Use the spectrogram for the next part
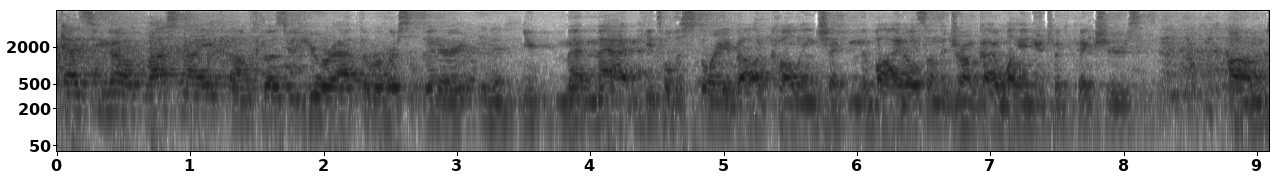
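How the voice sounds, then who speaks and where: Wedding toast speaker: young male, informal comic storyteller, distant mic, very roomy sound. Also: medium pitch. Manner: conversational, teasing, informal. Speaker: wedding speaker, friend of the groom. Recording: echoey room, far from mic, noisy.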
